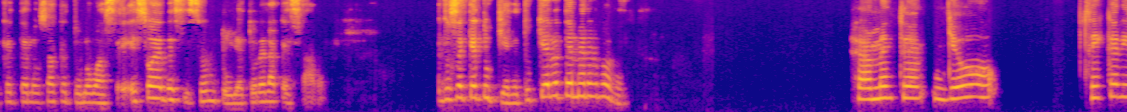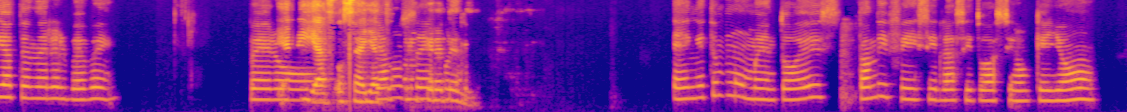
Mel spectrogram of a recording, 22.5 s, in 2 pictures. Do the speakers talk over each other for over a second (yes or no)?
yes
